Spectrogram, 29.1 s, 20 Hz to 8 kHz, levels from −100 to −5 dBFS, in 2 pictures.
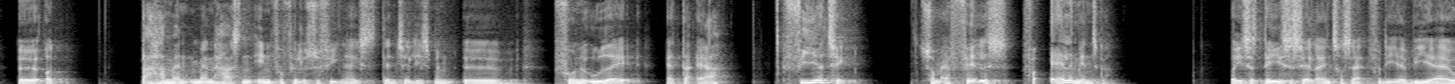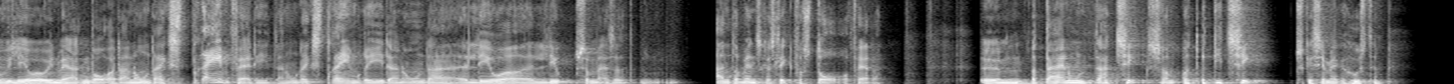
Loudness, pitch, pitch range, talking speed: -14 LUFS, 120 Hz, 100-145 Hz, 195 wpm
